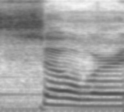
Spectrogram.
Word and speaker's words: sewer: pronounced sewing as suing but it is really pronounced as so and sower here is the one that's sewing and then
